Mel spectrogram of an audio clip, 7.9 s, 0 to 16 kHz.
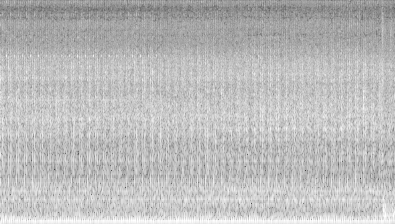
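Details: Engine knock at idle: a regular internal knock of about 95 beats a minute sounds over the running engine; cause unknown.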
